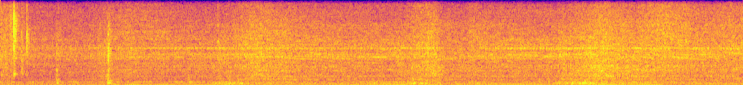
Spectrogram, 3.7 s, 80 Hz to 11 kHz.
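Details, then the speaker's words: 2014 Dodge Avenger V6 at a salvage auction: deep, even engine note climbing smoothly and dropping back with no misses or knocks; revs cleanly, healthy engine rev. "she revs sounds good"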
